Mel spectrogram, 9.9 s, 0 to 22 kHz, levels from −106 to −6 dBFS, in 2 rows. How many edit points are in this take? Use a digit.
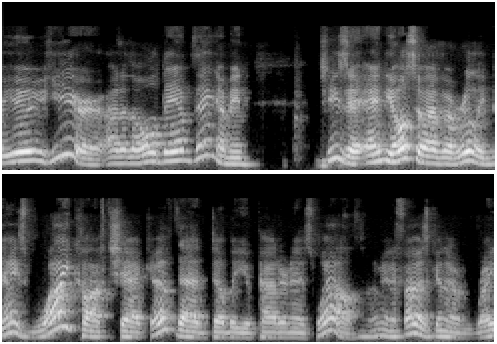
0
